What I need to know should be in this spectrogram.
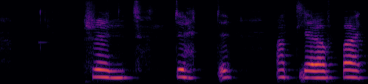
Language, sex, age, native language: Icelandic, female, 8, Icelandic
